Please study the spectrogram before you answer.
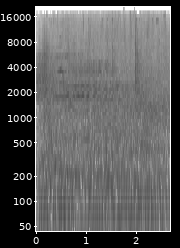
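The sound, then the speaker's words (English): Loud whinnying and clip-clopping hooves from a horse-drawn chariot racing across a field, a steady, busy stretch of hoofbeats with a high neigh over them. “Malinoe and Asclepius looked toward the horizon. A horse-drawn chariot was rocketing toward them across the field,”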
